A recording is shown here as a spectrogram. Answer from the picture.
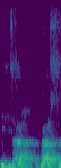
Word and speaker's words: Dieter Bassi: Dieter Bassi, the spelled Dieta, or we pronounce it Dieter Bassi, is the director, my apologies for that.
